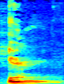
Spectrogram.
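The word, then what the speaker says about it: قل: sudah jauh sekali ya hanya beda kaf dengan qf itu jauh ya kalau ee ul itu katakanlah kalau kul makanlah ya adoh toh ya makanya harus benar pengucapannya it makhrajnya harus benar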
